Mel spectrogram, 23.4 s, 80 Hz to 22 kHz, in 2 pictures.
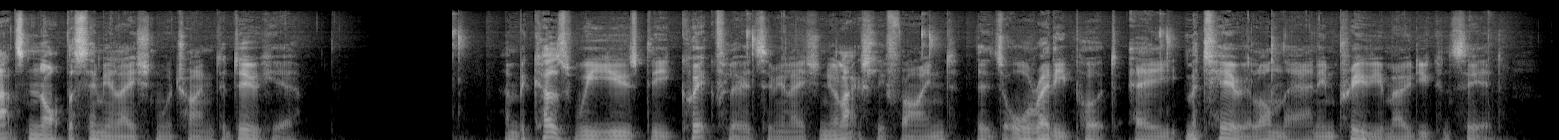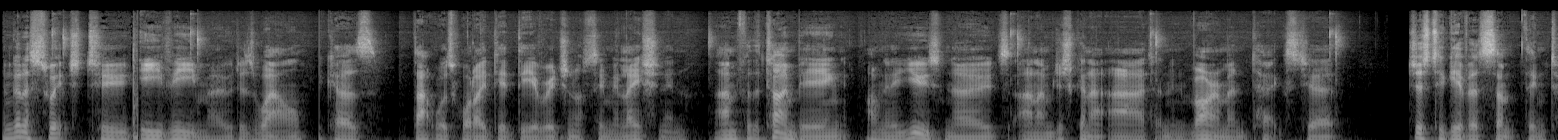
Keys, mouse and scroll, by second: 3.5 click, 5.6 click, 8.7 click, 8.8-9.3 scroll up 1, 9.3-9.7 scroll down 1, 9.7 middle click, 12.1 click, 14.2-14.6 scroll down 1, 14.6 middle click, 15.3-16.0 scroll down 1, 16.9 click.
